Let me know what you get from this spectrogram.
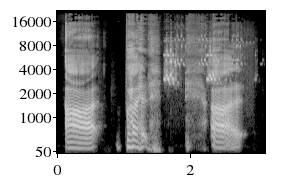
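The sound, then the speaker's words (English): A live cricket chirps in short high trills, mixed with loud, wordless vocal squeals and groans. “I was like, you have a cricket, a live cricket?”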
